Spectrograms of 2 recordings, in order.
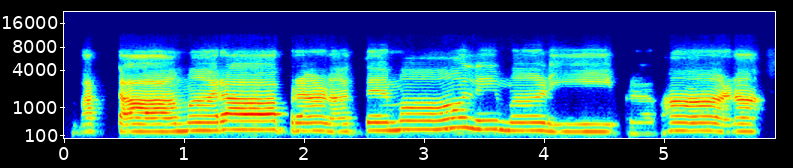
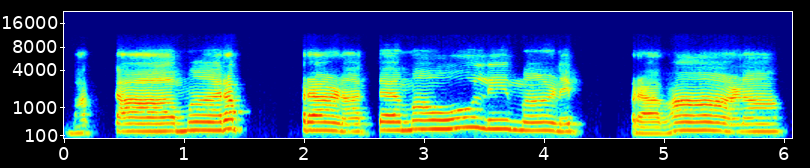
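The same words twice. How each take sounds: First: Slow chanted भक्तामरा with a long final a; wrong chant pronunciation. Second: Slow chanted Bhaktamar with no final a; correct chant pronunciation. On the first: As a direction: chant भक्तामरा प्रणत Mauli slowly, adding an a after Bhaktamar. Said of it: "ये बिल्कुल गलत है". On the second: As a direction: chant Bhaktamar ending in a short a, slow and measured. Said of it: "भक्तामरा नहीं बोलना है". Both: Shown as a demonstration.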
